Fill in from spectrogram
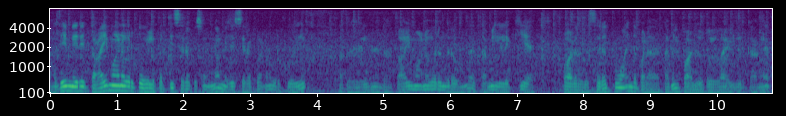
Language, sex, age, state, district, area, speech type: Tamil, male, 45-60, Tamil Nadu, Thanjavur, rural, spontaneous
